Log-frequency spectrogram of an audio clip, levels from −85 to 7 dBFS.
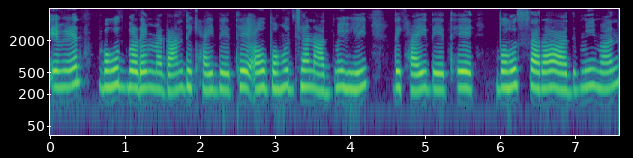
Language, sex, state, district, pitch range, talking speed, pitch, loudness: Chhattisgarhi, female, Chhattisgarh, Raigarh, 250-275 Hz, 160 wpm, 265 Hz, -15 LUFS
